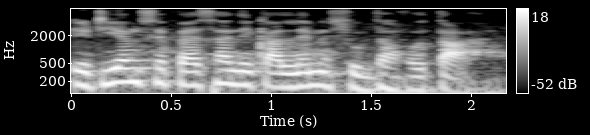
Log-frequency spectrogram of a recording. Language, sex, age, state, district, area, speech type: Hindi, male, 30-45, Bihar, Vaishali, urban, spontaneous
